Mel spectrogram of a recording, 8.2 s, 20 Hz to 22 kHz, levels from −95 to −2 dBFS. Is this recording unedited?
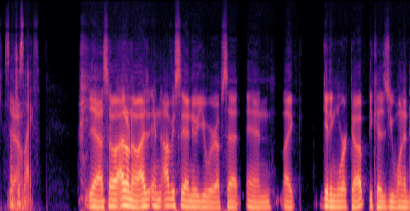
no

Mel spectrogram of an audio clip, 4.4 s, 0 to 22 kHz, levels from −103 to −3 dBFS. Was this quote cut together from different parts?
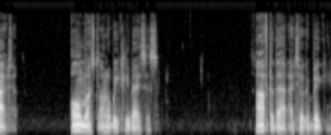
no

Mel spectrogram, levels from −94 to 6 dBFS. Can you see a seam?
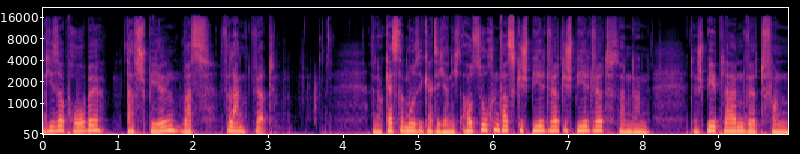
yes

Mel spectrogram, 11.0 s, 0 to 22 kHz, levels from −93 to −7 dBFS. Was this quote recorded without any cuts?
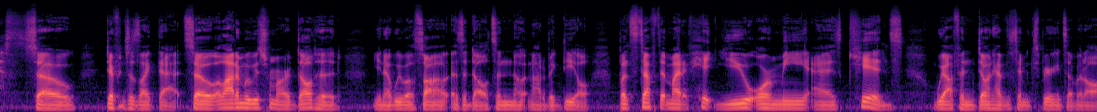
yes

